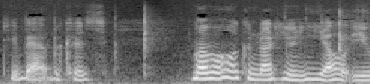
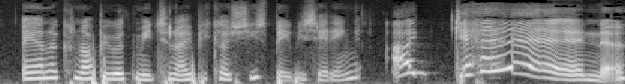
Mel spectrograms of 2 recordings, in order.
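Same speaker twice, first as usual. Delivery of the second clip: plain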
